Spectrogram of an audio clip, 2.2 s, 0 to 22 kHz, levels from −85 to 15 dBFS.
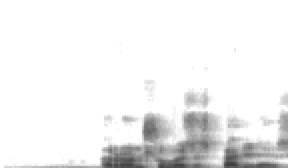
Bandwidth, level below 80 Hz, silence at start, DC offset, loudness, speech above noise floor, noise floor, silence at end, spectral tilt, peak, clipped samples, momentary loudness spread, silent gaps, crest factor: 9.6 kHz; -64 dBFS; 0.75 s; under 0.1%; -20 LUFS; 41 dB; -60 dBFS; 0 s; -5 dB/octave; -2 dBFS; under 0.1%; 4 LU; none; 18 dB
